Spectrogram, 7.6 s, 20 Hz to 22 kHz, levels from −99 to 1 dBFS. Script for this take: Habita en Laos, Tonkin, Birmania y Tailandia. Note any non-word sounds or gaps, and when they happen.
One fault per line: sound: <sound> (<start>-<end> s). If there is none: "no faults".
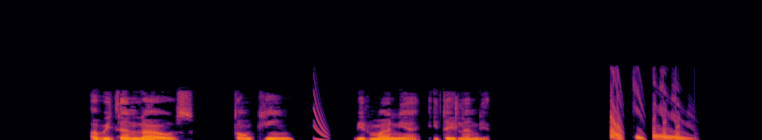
sound: chirp (3.1-3.3 s)
sound: chirp (6.1-7.0 s)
